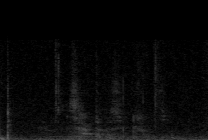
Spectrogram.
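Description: Near silence: a pause in a man's talk, with only a faint, brief sound just under a second in.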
